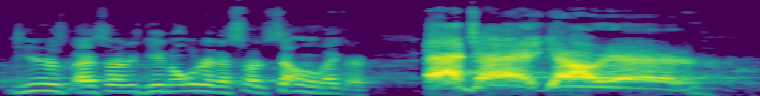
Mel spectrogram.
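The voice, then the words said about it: Yelling, imitating another person's voice. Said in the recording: “And that's how my mom sounded when she would call me down the street. ... I didn't know who was yelling at me.”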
